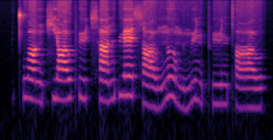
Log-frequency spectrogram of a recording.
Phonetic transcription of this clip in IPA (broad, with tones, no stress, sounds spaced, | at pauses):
t̪ʰ w ɑ˨˩ ŋ t͡ɕ j ɑ˧˥ ʊ̯ pʰ y˧˥ t͡sʰ a˧˥ n p ɥ ɛ˥ s ɑ˨˩ ʊ̯ n̪ ɤ˥˩ m y˩ m y˥˩ n pʰ y˥ n t̪ʰ ɑ˥ ʊ̯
